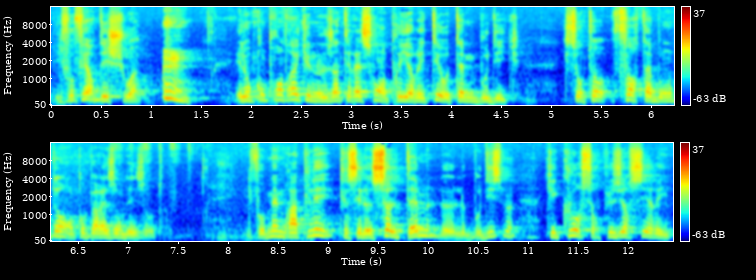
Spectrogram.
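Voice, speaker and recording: Older male professor, mellow measured lecture. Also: a little high, lively intonation. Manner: measured, scholarly, with frequent restarts and "n'est-ce pas". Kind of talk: academic lecture. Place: lecture hall.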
